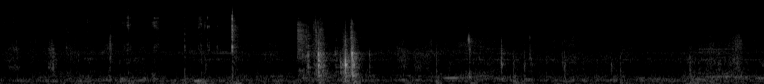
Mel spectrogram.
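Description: Scissors snip through yarn while making a Christmas wreath, a cluster of crisp close cuts in the middle with a few lighter clicks around them, against faint room noise.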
